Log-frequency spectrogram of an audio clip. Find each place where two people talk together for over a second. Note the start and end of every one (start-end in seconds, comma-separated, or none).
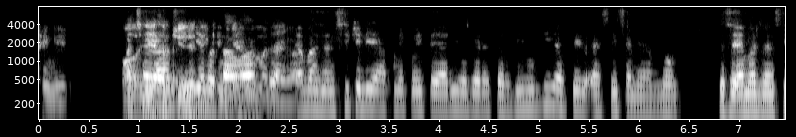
0.9-2.6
